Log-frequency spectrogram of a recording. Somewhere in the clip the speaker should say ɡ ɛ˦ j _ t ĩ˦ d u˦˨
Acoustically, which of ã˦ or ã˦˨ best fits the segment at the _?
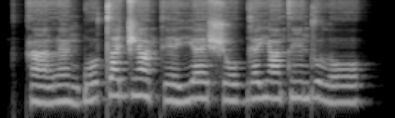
ã˦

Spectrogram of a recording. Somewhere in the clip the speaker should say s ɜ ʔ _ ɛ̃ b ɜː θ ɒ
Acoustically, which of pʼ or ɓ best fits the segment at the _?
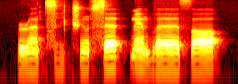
ɓ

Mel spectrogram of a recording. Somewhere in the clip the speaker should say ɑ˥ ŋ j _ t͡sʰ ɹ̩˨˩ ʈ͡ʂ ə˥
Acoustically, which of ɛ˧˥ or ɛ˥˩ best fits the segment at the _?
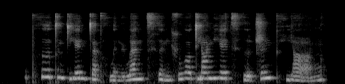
ɛ˥˩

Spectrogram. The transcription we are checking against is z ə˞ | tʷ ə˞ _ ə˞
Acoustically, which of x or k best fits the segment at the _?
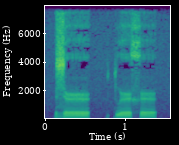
x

